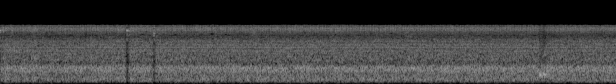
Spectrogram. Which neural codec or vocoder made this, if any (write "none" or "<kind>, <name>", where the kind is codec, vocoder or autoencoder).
none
